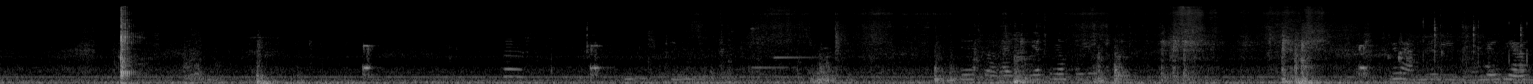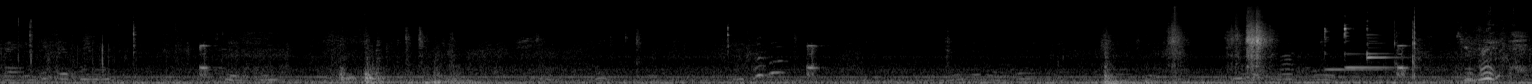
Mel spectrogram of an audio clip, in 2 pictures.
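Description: Checkout counter sounds: background music and faint talk over a steady hum. Scattered handling clicks, and a few short electronic beeps from the checkout.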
